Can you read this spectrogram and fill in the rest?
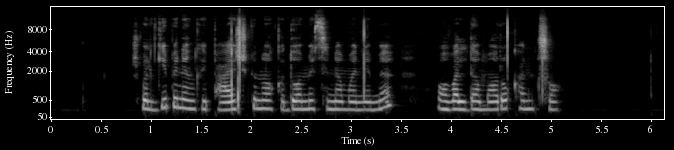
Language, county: Lithuanian, Marijampolė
